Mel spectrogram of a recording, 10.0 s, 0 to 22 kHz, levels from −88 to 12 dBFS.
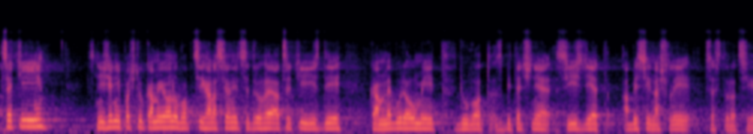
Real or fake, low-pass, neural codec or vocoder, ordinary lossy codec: real; 7.2 kHz; none; Opus, 24 kbps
